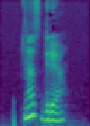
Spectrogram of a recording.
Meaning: nostril
- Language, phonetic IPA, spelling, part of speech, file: Russian, [nɐzˈdrʲa], ноздря, noun, Ru-ноздря.ogg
